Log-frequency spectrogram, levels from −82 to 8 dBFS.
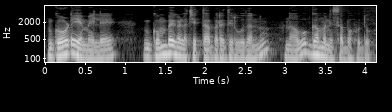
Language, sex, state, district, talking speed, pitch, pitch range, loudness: Kannada, male, Karnataka, Bangalore, 100 wpm, 110 Hz, 95-130 Hz, -17 LUFS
